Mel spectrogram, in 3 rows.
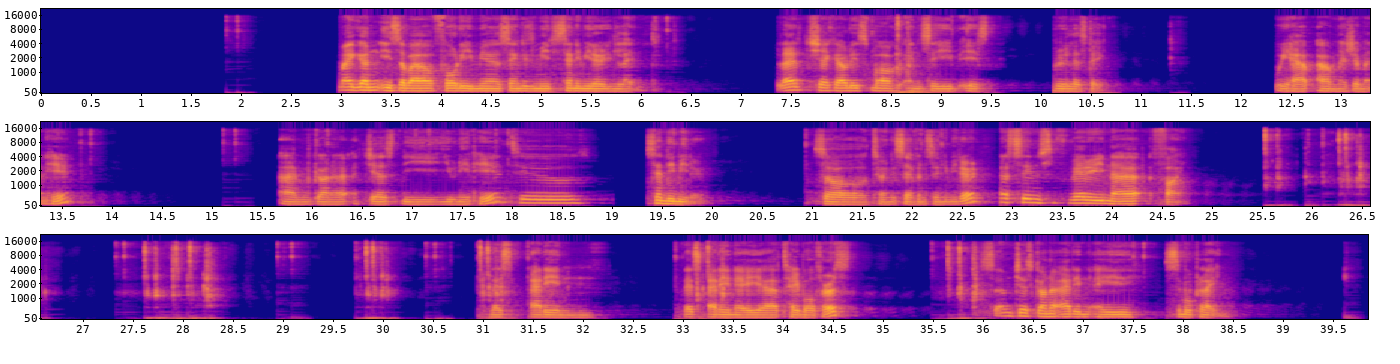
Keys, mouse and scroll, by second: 0.9-1.5 scroll up 3, 1.5 click, 1.9 middle click, 5.8 click, 6.2 middle click, 8.3 n, 8.8 middle click, 9.0-10.2 scroll up 17, 10.6 middle click, 13.4 click, 14.8 click, 19.0 click, 20.0 middle click, 21.8 middle click, 23.9 scroll down 2, 24.1 middle click, 25.2 n, 25.6 middle click, 25.9 r, 27.3 g, 29.0 middle click, 29.5 g, 30.4 middle click, 30.7 alt+a, 30.8 scroll down 1, 30.9 middle click, 31.2-32.0 scroll up 1, 32.5 middle click, 32.9 ctrl+s, 34.0 scroll down 1, 34.1 middle click, 35.4 shift+a, 37.9 scroll down 4, 38.0-38.8 scroll down 4, 38.4 middle click, 38.8 scroll up 3.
